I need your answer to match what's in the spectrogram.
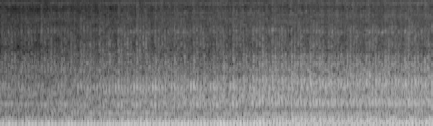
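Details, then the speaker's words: Diesel truck with good batteries and an added muffler, cold start: starts right up and settles into a deep, even idle, no misses or knocks; healthy engine. "basically started right up"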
